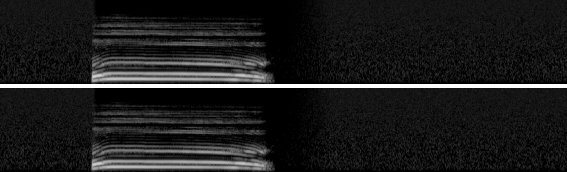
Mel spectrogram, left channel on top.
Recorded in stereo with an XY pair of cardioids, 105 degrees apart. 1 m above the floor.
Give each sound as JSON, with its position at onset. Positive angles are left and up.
{"t": 0.9, "sound": "a shout", "azimuth_deg": 5}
